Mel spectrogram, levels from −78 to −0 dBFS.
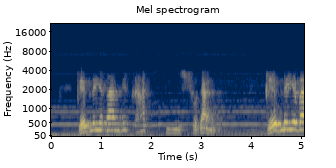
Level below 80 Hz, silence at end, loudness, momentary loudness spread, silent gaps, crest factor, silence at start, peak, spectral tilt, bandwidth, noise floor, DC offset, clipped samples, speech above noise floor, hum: -46 dBFS; 0 s; -23 LUFS; 24 LU; none; 22 dB; 0 s; -2 dBFS; -7.5 dB/octave; 8 kHz; -42 dBFS; under 0.1%; under 0.1%; 21 dB; none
